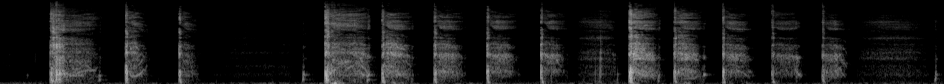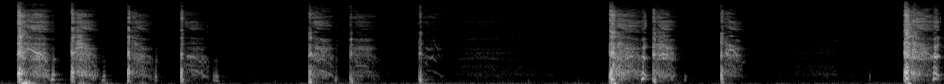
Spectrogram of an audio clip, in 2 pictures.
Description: Here's some more coughing from my current cold...mostly chesty with some congestion.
